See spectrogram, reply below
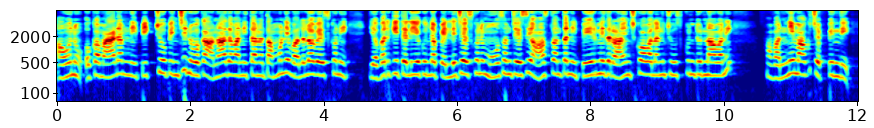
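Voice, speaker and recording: A woman voicing rough male hired killers who talk in a gruff, threatening way. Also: high voice, flat delivery, fairly quick, pushed and bright. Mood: menacing.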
